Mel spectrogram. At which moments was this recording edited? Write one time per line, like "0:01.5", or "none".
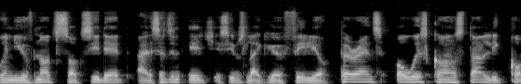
0:03.3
